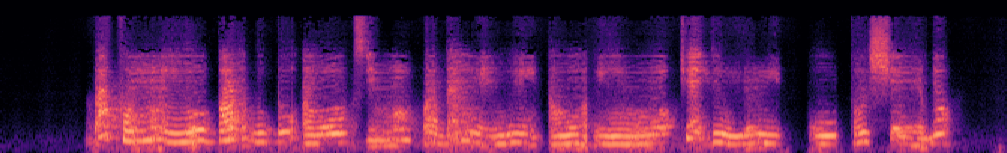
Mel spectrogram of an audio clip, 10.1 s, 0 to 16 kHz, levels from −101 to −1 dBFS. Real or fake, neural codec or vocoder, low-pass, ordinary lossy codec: fake; codec, 44.1 kHz, 0.9 kbps, DAC; 14.4 kHz; MP3, 48 kbps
